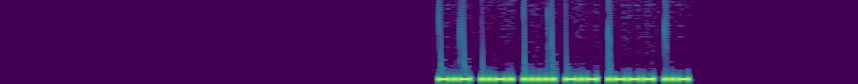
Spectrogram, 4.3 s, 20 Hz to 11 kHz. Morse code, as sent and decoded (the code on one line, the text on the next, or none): -.- ..-. ..... -.- .--- ..-
KF5KJU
